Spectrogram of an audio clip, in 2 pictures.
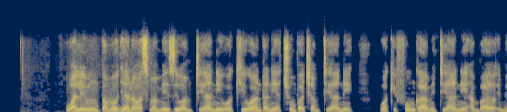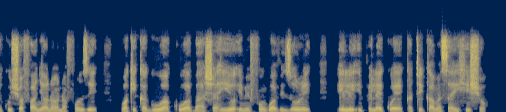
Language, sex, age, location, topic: Swahili, male, 25-35, Dar es Salaam, education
